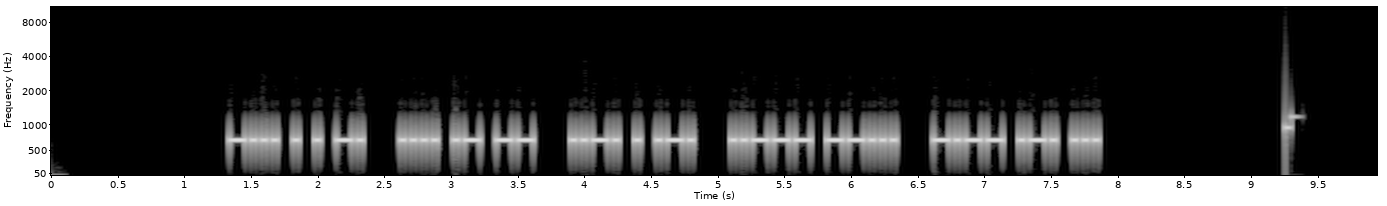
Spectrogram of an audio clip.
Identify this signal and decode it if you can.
Morse code, heard as a keyed tone, about 30 wpm, 700 Hz. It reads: BEEN HAM FER 27 YRS
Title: K1USN SST QSO Practice 30wpm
